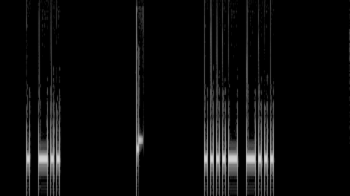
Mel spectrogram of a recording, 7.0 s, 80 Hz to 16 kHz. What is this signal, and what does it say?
Morse code, heard as a keyed tone, about 20 wpm, 700 Hz. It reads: ED 4B
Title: All Cut Numbers - 2-Digit 20wpm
